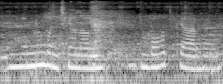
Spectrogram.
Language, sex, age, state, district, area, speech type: Punjabi, female, 30-45, Punjab, Jalandhar, urban, spontaneous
